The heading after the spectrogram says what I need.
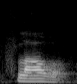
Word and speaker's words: flour: ஃப்ளாவர், அது ஃப்ளா உச்சரிக்கக்கூடாது, அது நான் சொல்ல மாட்டேன். ஃப்ளாவர், ஷாவர், டாவர், பாவர் அப்படின்னு சொல்லணும். FLOUR, மாவ், ஃப்ளாவர். நம்ம ஃப்ளோர்னு தப்பாக உச்சரிச்சிருப்போம். ஃப்ளாவர்.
